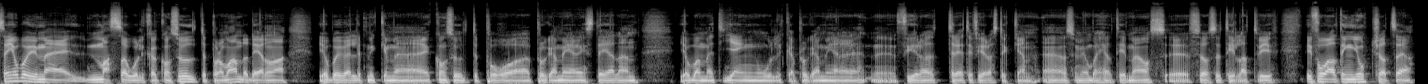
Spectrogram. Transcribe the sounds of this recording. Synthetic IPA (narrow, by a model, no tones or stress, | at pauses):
sɛnjɔbːavɪɪmɛmasːauːliːkakʰɔnsɵlt̪əɾpʰɔd̪ɔmand̪ɾad̪eːlaɳavɪjɔ̰bːaɾjʏvɛld̪ɪt̪mʏkːəmɛkʰɔnsɵlt̪əɾpʰɔpʰɾʊɡɾameːɾɪŋsd̪eːlənjɔ̰bːaɾmɛɛt̪ʰjɛŋːuːliːkapʰɾʊɡɾamːeːɾaɾəfyːɾat̪ʰɾeːt̪ɪfyːɾast̪ʏ̰kːə̰nsɔmjɔbːaɾheːlt̪ʰiːd̪nmɛɔsfœɾɔseːt̪ʰɪlʔa̰t̪vɪvɪfoːɾalt̪ɪŋːjʊʈːsaːt̪sɛjːa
